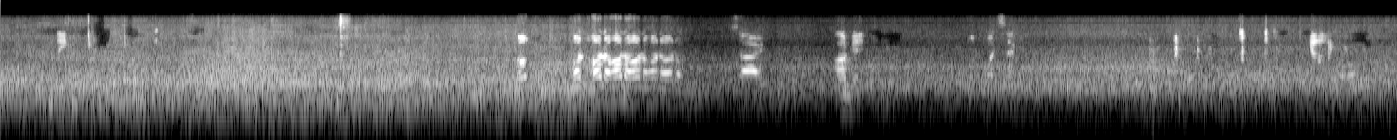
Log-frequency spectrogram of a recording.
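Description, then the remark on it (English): A Chicago train rumbles past a backyard with a broad, steady roar that fades away after about six seconds, leaving a few scattered clanks and light background noise. “Chicago Train, man. I actually love that just went by.”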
